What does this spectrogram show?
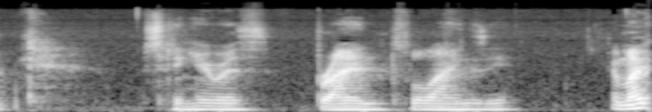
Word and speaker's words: Thalangsy: I'm sitting here with Bryan Thalangsy. Am I pronouncing that right, by the way? Thalangsy?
